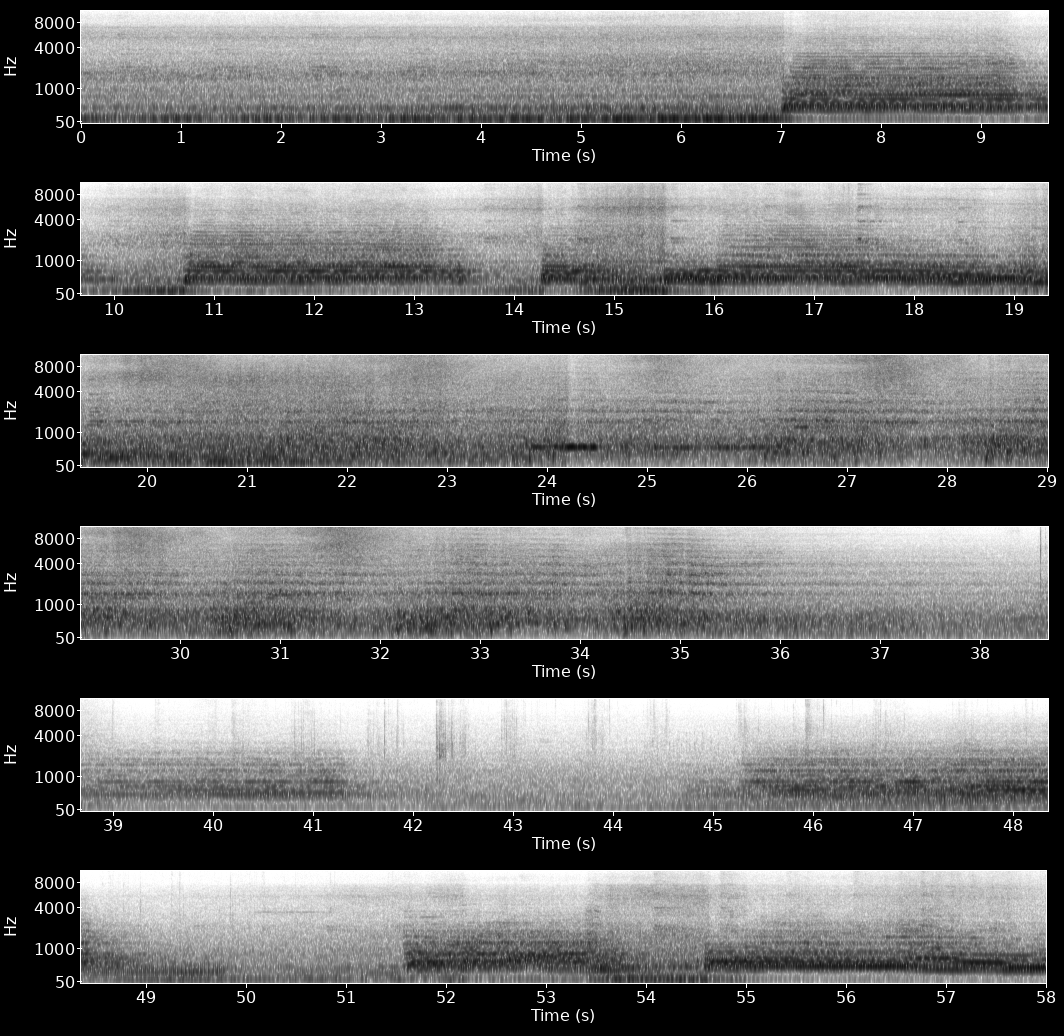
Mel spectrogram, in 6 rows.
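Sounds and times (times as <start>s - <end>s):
diesel locomotive horn blasts: 6.9s - 19.6s, 23.7s - 26.7s, 38.5s - 41.8s, 44.8s - 49.1s, 51.6s - 58.0s
train wheels clacking and rumbling: 13.5s - 39.6s, 40.2s - 52.2s.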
